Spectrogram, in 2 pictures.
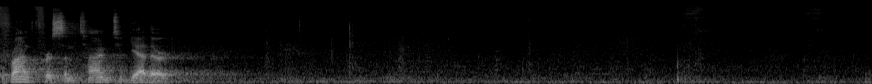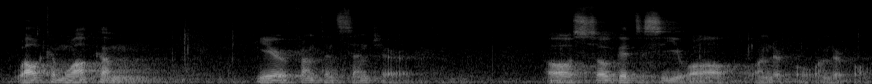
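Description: A man speaks through a microphone in a large echoing hall, in short phrases with pauses.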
